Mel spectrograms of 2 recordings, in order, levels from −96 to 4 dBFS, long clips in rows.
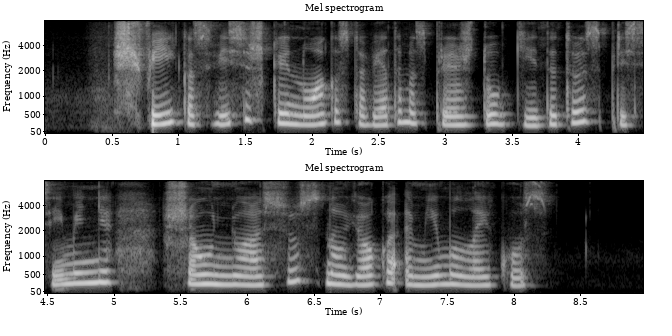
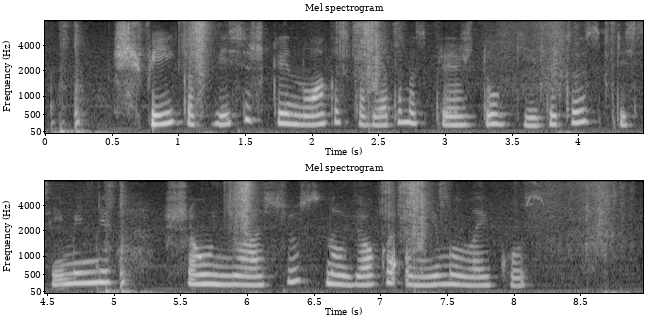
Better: first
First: none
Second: background sound (Domestic sounds, home sounds); 10 dB below the speech

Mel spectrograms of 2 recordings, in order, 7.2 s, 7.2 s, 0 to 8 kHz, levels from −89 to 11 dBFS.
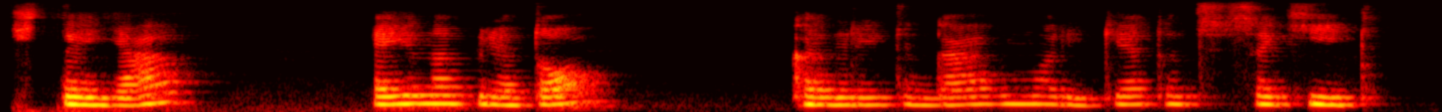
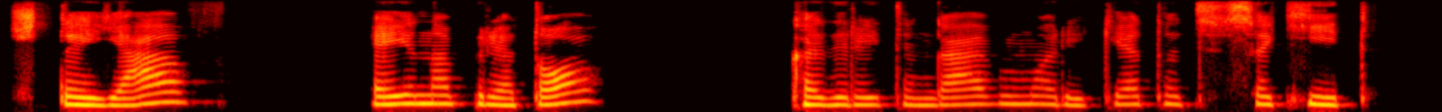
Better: second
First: noise reduction (neural mask model DeepFilterNet 3)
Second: none

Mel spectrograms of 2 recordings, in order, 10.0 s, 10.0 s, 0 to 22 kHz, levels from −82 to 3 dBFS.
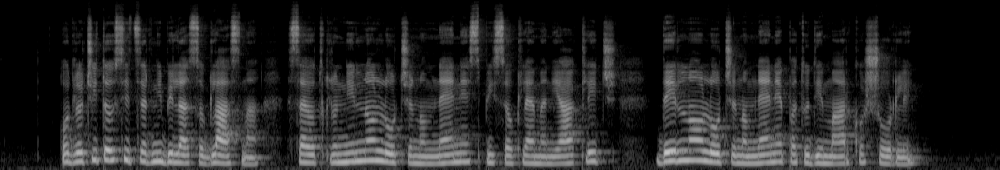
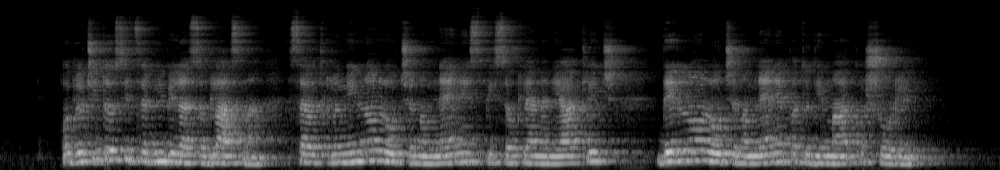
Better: first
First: none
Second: room echo; dies away in 0.9 s

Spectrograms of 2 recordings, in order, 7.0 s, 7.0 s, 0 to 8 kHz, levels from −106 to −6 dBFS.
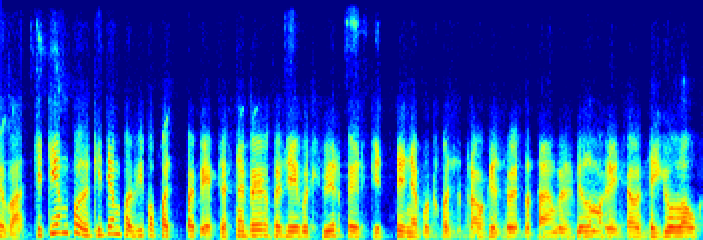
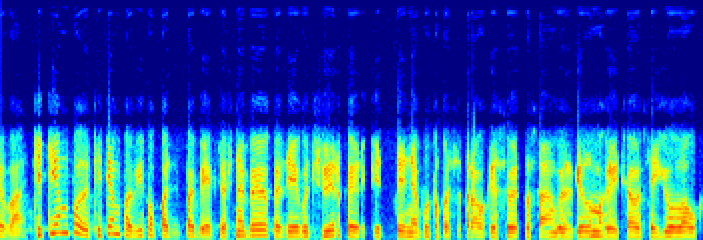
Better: second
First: noise reduction (neural mask model DeepFilterNet 3)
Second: none

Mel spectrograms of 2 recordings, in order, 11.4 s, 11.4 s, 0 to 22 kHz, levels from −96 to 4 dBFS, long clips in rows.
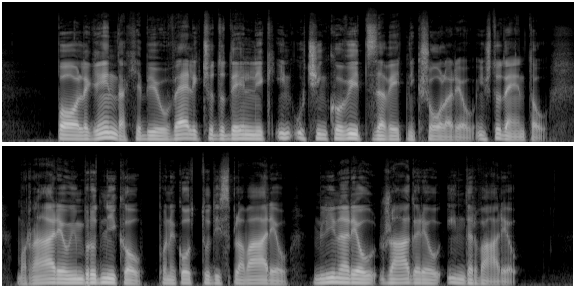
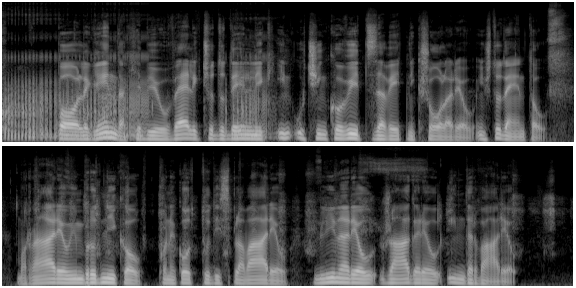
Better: first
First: none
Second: background sound (Growling); 15 dB below the speech

